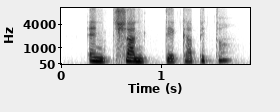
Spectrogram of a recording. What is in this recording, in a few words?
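French female; Pirates Of The Caribbean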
